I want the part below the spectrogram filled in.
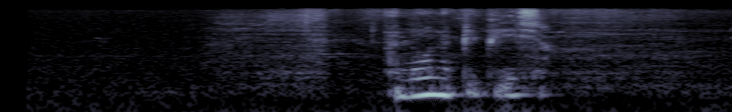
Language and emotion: Russian, sad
